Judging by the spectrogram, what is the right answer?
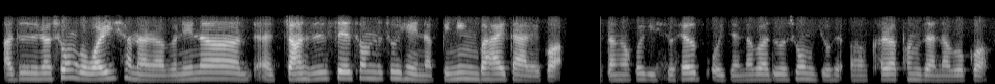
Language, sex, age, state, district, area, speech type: Manipuri, female, 30-45, Manipur, Kangpokpi, urban, conversation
